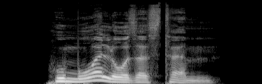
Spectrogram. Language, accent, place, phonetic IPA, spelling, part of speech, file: German, Germany, Berlin, [huˈmoːɐ̯loːzəstəm], humorlosestem, adjective, De-humorlosestem.ogg
- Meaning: strong dative masculine/neuter singular superlative degree of humorlos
